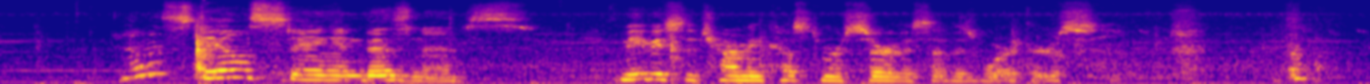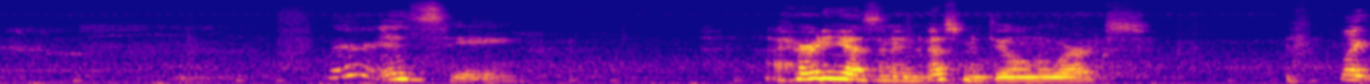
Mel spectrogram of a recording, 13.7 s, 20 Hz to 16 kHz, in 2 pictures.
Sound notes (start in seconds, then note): 6.0 laughs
